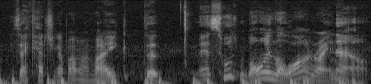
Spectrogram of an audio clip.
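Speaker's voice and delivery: ordinary talk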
